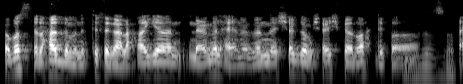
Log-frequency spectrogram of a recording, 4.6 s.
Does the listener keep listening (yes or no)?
no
